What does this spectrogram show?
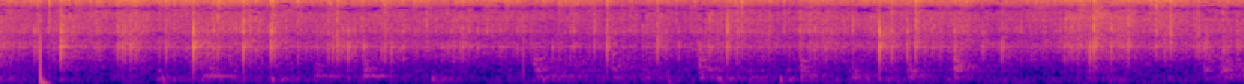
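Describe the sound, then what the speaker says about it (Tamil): Mustard seeds and urad dal sizzle and crackle in hot oil for a South Indian tempering, a loud, continuous frying hiss with a few sharp pops near the start and no voices. "எண்ணெய் காஞ்சிடுது. கடுகு, உளுத்தம் பருப்பு போட்டுக்கலாம்."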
